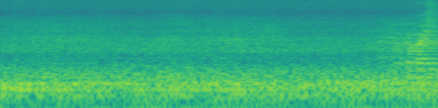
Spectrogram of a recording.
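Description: Steady low hum and rumble of room background noise, with no speech.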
